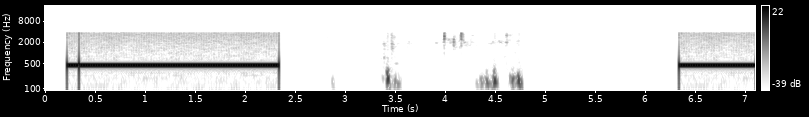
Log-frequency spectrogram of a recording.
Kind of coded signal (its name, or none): telephone call progress tone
